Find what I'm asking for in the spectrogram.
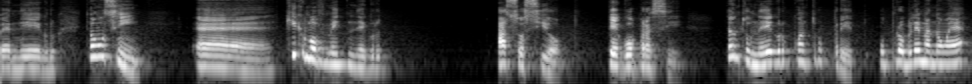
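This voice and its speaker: A man in his forties, a guest in a casual interview, telling stories and quoting people in short put-on voices. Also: fairly high pitch. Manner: animated, storytelling, quotes people in put-on voices.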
